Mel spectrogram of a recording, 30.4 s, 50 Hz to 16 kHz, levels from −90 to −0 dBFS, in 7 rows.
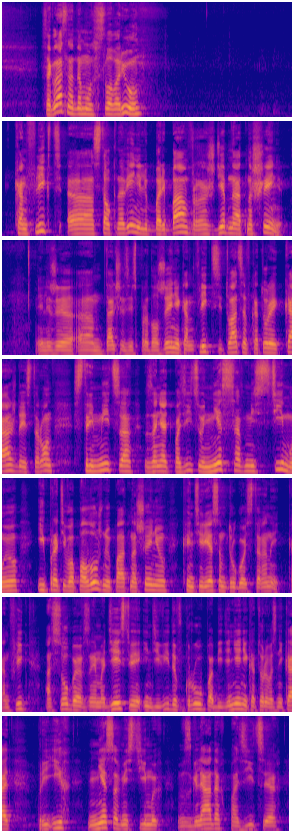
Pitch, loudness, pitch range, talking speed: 145 Hz, -29 LUFS, 130-165 Hz, 90 wpm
